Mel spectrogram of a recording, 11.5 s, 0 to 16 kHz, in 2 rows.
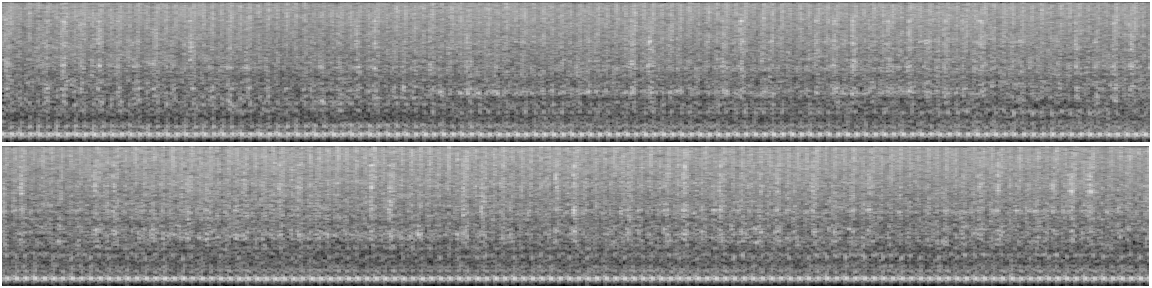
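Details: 1997 Nissan Altima with rattling and low power, engine idling: a dull, even rattle about three times a second; later traced to a torn rubber gasket seal after overheating from faulty fans, which caused stalling.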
